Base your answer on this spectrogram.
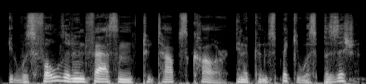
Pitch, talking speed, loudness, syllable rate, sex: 115 Hz, 195 wpm, -18 LUFS, 5.8 syllables/s, male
